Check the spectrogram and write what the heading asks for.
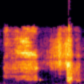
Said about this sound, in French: Excusez-moi, pardon. Un hmm, à vos souhaits. Merci beaucoup.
